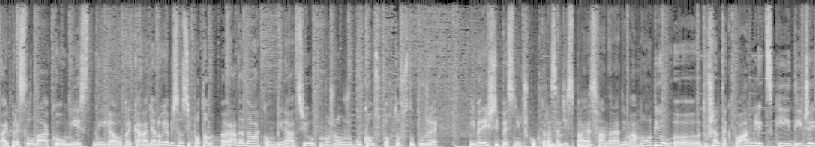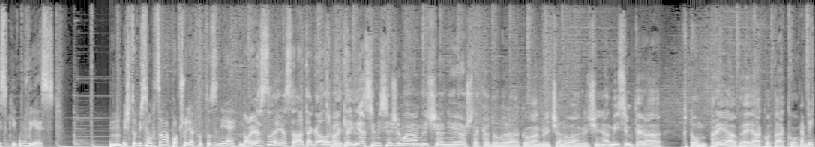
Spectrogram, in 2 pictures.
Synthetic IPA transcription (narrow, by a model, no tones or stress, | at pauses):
ʔa̰jpɾɛslɔʋaːkɔʊmɪɛst̪niɣa̰lɛbɔpɾɛkanaɟanɔʊabisɔmsipɔt̪ɔmɾad̪ad̪alakɔmbinaːt͡siumɔʒnɔuʒɡukɔnt͡su̥t̪ɔxt̪ɔfst̪upuʒɛ | ʋibɛɾɪɛʃsipɛsɲit͡ʃkukt̪ɔɾaːsacispaːjasfanɾaːd̪ijɔma̰mɔɦlbiɦud̪uʃant̪akpɔʔaŋɡlit͡skid̪id͡ʒɛjskiʔuʋɪɛ̰sc | ʋɪɛʃt̪ɔbisɔmxt͡sɛlapɔt͡ʃuɟakɔt̪ɔzɲɪɛnɔjasnɛjasɛat̪aɡalɛɛjasimislimʒɛmɔjaaŋɡlit͡ʃinaɲɪɛjɛaʃt̪akaːd̪ɔbɾaːakɔaŋɡlit͡ʃanɔʋaːaŋɡlit͡ʃiɲinamisliːmt̪ɛɾa | ft̪ɔmpɾɛjaʋɛakɔt̪akɔ̰ʋɛc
